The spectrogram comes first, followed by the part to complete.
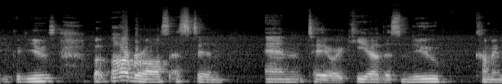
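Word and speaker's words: ἔστι: And for this, we'll put an accent on the penult of the verb, esti.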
